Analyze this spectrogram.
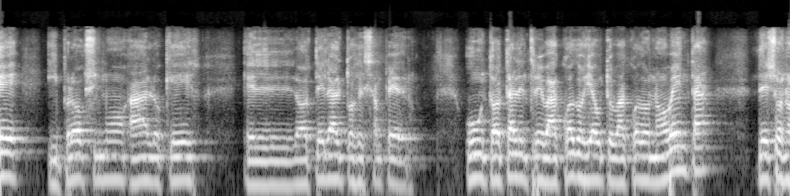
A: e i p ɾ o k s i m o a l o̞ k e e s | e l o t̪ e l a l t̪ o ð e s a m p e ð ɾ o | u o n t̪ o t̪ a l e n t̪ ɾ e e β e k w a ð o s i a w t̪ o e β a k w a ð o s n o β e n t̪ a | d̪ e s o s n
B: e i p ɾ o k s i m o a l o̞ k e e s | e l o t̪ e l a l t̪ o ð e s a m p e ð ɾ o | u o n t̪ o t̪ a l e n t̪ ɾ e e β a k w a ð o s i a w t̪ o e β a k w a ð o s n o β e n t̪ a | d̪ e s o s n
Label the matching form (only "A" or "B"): B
